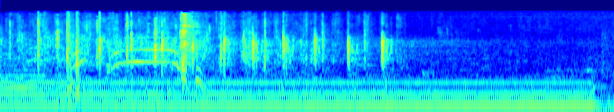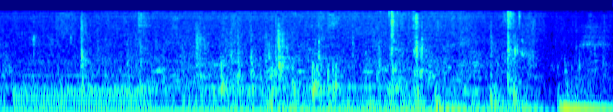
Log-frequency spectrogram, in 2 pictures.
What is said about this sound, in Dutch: De gastspreker komt helemaal uit Israël. Een applaus geven voor de hoge priester. Een slap applaus. Kom even, applaus voor de hoge priester.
